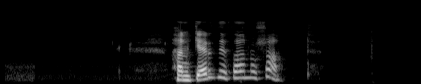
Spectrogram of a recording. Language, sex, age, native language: Icelandic, female, 50-59, Icelandic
